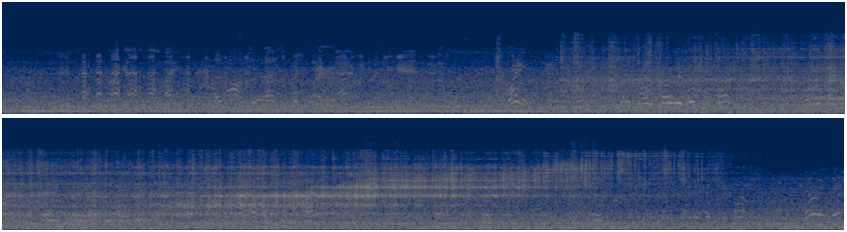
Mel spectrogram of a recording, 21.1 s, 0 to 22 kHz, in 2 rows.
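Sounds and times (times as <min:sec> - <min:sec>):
steady mechanical hum: 0:00.0 - 0:21.0.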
